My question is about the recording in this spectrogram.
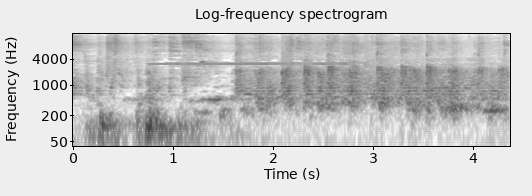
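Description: Sudden thuds of fencers' footwork on the piste, then an electric epee scoring box sounding one steady high beep for about two seconds as a touch registers, with quick clapping-like taps over the second half.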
